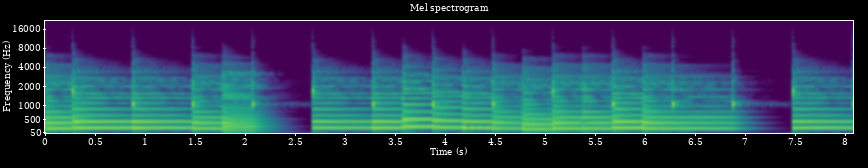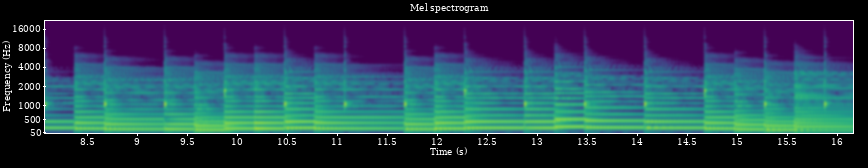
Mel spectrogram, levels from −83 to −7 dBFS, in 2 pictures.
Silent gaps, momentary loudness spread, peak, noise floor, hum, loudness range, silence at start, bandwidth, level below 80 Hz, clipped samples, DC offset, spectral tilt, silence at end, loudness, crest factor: none; 5 LU; -2 dBFS; -46 dBFS; none; 2 LU; 0 s; 10.5 kHz; -54 dBFS; under 0.1%; under 0.1%; -7 dB/octave; 0 s; -21 LUFS; 18 dB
